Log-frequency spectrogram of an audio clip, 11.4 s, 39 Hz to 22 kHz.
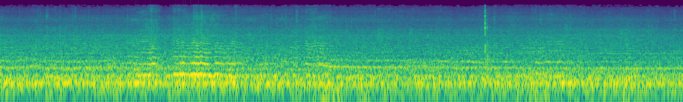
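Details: Many honey bees flying into an apiary hive on an exceptionally mild 23 October, carrying pollen and likely nectar gathered from nearby fields. A steady low humming swarm drone with overlapping passing wingbeat buzzes and a brief sharp click near the end.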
